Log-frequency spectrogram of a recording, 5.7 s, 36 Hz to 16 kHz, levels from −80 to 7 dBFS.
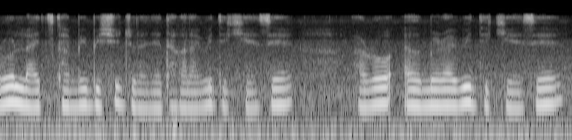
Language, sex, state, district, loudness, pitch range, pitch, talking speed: Nagamese, female, Nagaland, Dimapur, -16 LUFS, 150-170 Hz, 165 Hz, 155 wpm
